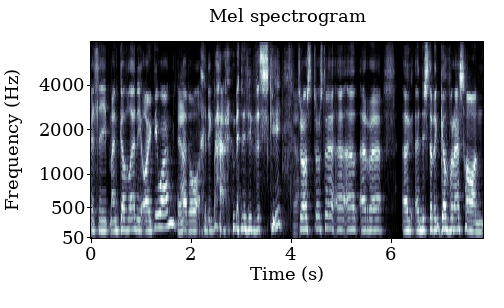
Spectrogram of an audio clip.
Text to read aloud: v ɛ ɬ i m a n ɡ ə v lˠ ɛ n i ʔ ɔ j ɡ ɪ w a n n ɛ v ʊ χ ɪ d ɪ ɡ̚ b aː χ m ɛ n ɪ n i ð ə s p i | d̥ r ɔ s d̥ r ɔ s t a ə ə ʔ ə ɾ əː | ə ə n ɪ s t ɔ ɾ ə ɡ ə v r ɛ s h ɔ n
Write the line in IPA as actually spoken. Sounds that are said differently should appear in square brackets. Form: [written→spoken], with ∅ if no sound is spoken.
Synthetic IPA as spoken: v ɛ ɬ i m a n ɡ ə v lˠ ɛ n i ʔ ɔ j [ɡ→d] ɪ w a n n ɛ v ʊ χ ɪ d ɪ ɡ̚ b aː χ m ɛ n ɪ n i ð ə s [p→k] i | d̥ r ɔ s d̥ r ɔ s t [a→ə] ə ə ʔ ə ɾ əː | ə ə n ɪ s t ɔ ɾ ə ɡ ə v r ɛ s h ɔ n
